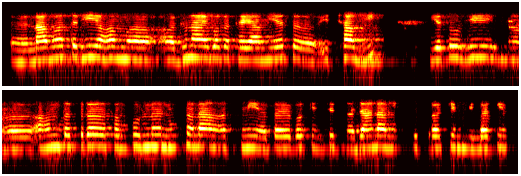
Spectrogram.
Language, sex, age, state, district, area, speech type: Sanskrit, female, 18-30, Odisha, Jagatsinghpur, urban, conversation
